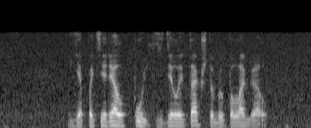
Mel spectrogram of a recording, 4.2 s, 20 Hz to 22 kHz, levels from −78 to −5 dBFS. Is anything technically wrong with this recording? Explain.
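No, nothing here points to a technical fault in this speech clip. A faint room noise sits about 24 dB below the speech, which belongs to the recording space rather than the system.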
